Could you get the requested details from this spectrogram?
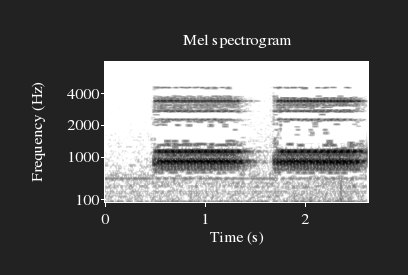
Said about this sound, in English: listen to what happens. Do you hear that? Two rings. Two quick rings.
